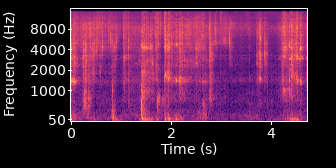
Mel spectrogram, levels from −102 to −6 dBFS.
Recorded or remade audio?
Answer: remade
